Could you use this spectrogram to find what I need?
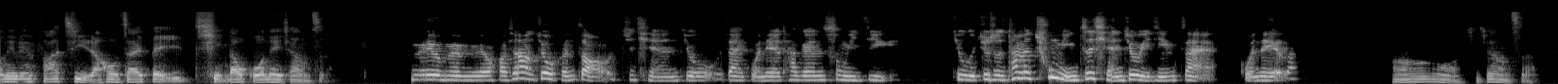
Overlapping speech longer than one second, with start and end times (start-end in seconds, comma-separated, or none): none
